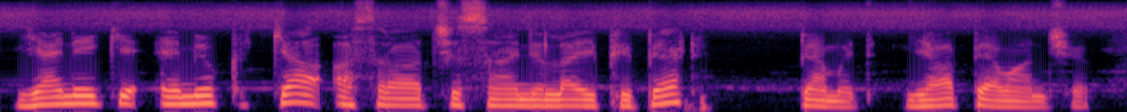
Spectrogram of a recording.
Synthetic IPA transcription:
jaːnikiemukkʲjaʔɐsɾaːt̪̚t͡ʃʰisaːnilajpʰipʲeʈʰ | pʲamɨt̪ | japʲeʋaːnt͡ʃʰi

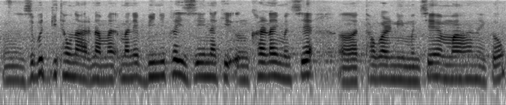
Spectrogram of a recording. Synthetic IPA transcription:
zibɯt̚ɡitʰawnaɾnamanebinipʰɾajzenakʰiɯŋkʰaɾnajmɯnse | tʰawaɾnimɯnsemanajkʰɯw

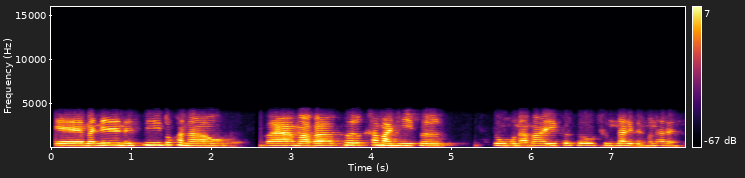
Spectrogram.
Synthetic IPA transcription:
emanenɯsnidɔkʰanaw | bamabapʰɯɾkʰamanipʰɯɾ | d̥ɔŋunamaipʰɯɾkʰɯwsɯŋnaɡedɯŋmɯnaɾɯ

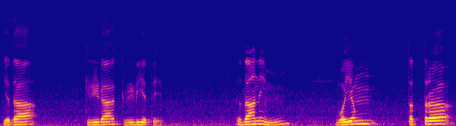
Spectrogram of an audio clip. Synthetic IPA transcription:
jɐd̪aː | kɾiːɽaːkɾiːɽijɐt̪ḛː | t̪ɐd̪aːniːm | ʋɐjɐm | t̪ɐt̪ɾɐ

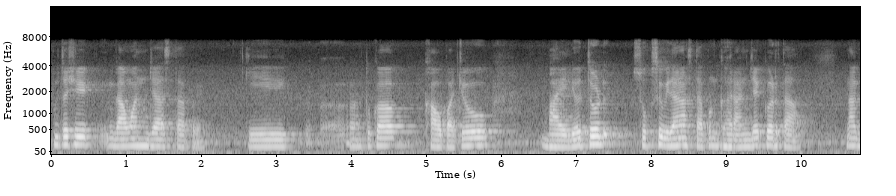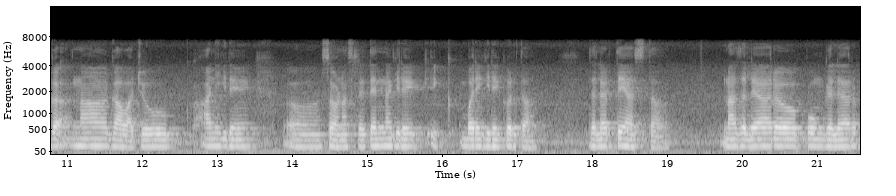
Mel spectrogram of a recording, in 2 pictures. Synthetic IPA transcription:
pəɳd͡zəɕiɡãʋãnd͡ʑaəst̪aːpəj | ki | t̪ukakʰawpat͡ɕɔ | bʱajljɔt͡səɽsuksuʋid̪ʱanast̪apəɳɡʱəɾãnd͡ʑɛkəɾt̪a | nanaɡaʋat͡ɕɔ | a̰ñikit̪ɛ̃ | səɳaslet̪ɛnːakit̪ɛ̃ekbəɾẽkit̪ɛ̃kəɾt̪a | d͡zaljaɾt̪ɛ̃ast̪a | nad͡zaljaɾpoŋɡɡɛljaɾ

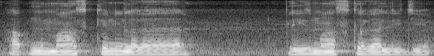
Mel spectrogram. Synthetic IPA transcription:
aːpnemaːskkjõːnɐɦĩlɐɡaːjajaɾ | pliːzmaːsklɐɡaliːd͡ʒieː

